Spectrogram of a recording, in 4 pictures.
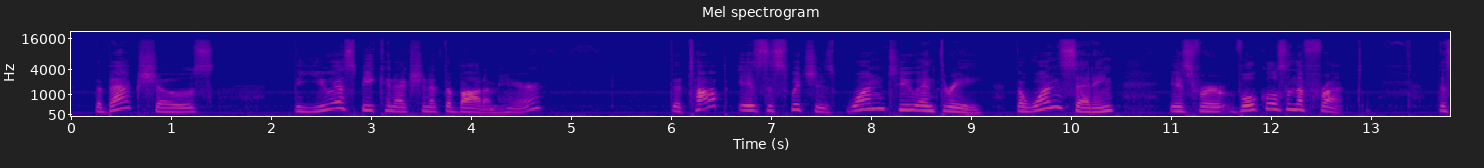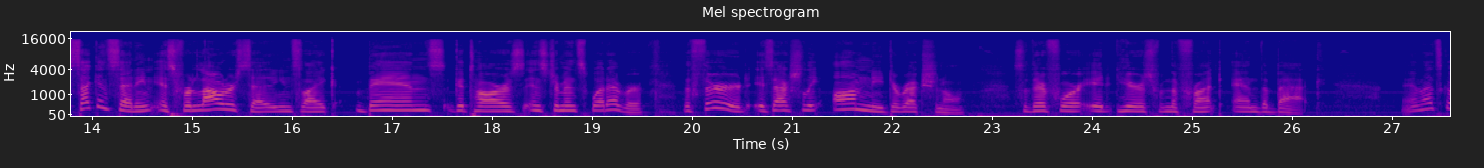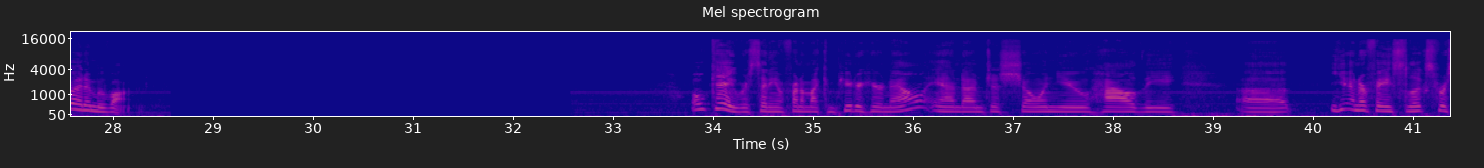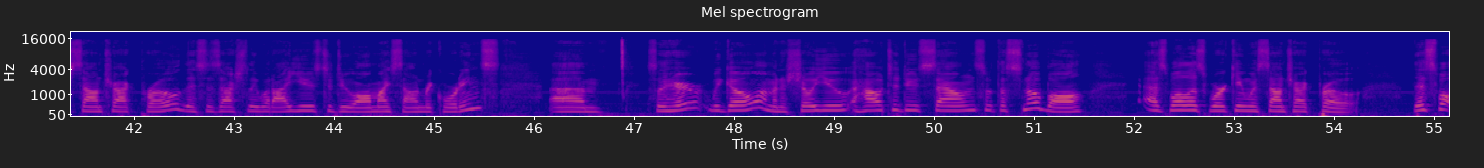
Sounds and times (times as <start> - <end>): Speech: 0.2 - 1.5, 2.2 - 4.8, 6.0 - 13.0, 13.7 - 26.3, 27.1 - 28.2, 33.8 - 55.1.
